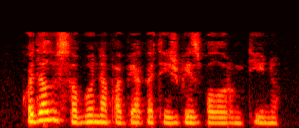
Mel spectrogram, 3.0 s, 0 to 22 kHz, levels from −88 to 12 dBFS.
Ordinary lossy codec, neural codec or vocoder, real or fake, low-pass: AAC, 24 kbps; vocoder, 44.1 kHz, 128 mel bands every 256 samples, BigVGAN v2; fake; 19.8 kHz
